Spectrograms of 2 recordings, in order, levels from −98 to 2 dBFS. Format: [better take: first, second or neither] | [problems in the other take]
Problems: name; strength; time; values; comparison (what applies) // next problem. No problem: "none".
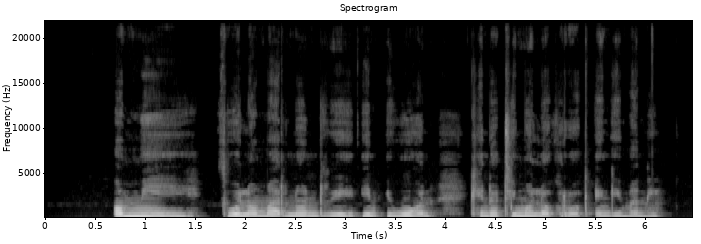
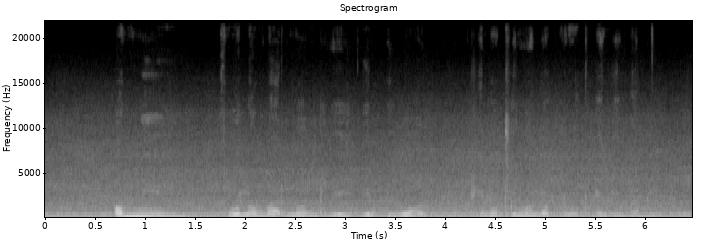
first | background sound (Water); 4 dB below the speech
